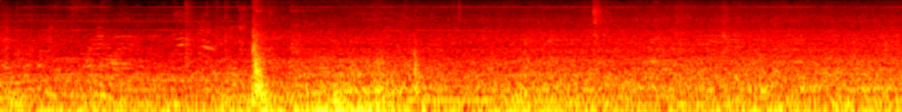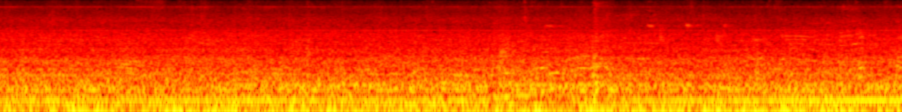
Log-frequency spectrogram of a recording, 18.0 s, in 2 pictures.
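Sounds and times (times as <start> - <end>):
train equipment humming: 0.0 - 18.0
train doors sliding open: 1.8 - 8.0.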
